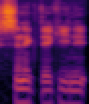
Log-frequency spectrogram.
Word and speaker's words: Synecdoche: Who's like Cynic Dicky New York or something. I don't know how to pronounce the first word. Oh yeah, Synecdoche.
